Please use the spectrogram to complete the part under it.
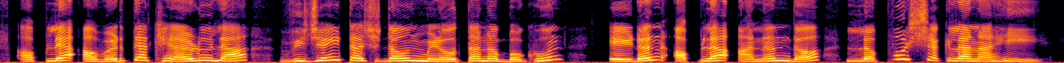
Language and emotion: Marathi, happy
